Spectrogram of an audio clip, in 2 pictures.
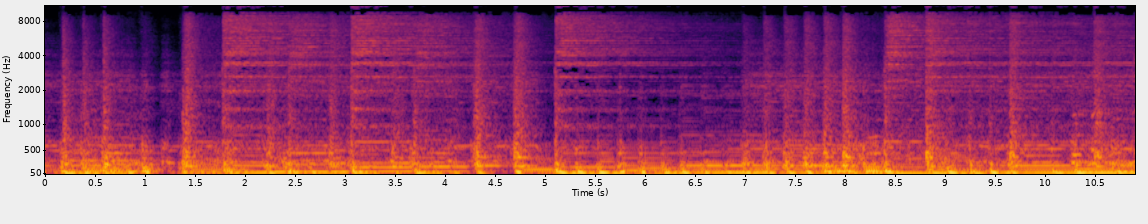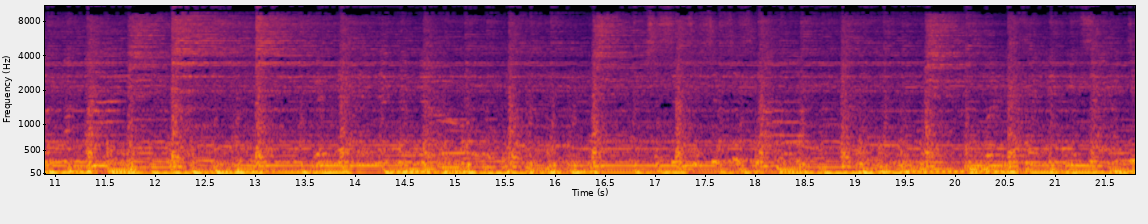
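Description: Live rock band playing: electric guitar, electric bass and drum kit.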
